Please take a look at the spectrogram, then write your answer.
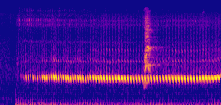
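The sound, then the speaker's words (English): A person imitates a screech owl's call: a steady, mid-high whistled trill that pulses rapidly on one unchanging pitch for about three seconds, with a brief sharp noise near the end. “What does the screech of a screech owl sound like? Can you describe it? They don't really screech.”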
